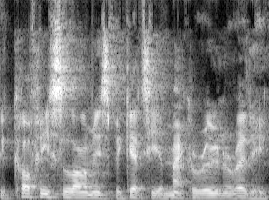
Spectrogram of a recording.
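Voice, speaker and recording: A man speaks in a somewhat breathy voice. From England. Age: 60s. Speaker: hairdresser. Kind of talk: reading word list sentences.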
